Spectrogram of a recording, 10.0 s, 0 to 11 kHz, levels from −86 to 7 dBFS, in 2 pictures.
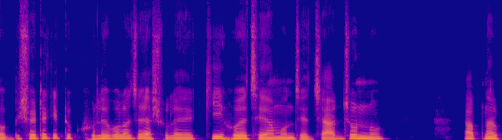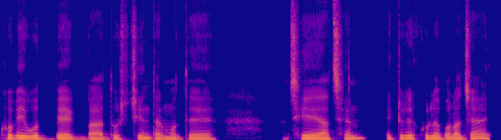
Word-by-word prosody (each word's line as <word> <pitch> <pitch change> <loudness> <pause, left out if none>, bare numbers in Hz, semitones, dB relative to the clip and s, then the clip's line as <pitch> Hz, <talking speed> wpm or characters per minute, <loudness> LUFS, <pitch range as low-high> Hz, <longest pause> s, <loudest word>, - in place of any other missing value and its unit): বিষয়টাকে 140 +6 0
একটু 165 - -4
খুলে 125 +2 0
বলা 135 0 +3
যায় 135 -3 +2
আসলে 115 -1 -3 0.3
কি 155 - +1
হয়েছে 125 -2 +3
এমন 110 0 +2
যে 115 - +1
যার 110 +4 +1
জন্য 135 -5 +4 1.0
আপনার 130 +1 +1
খুবই 125 -3 +4
উদ্বেগ 110 -1 0 0.2
বা, 100 - 0 0.2
দুশ্চিন্তার 110 0 -2
মধ্যে 110 +1 -2 1.0
ছেয়ে 115 -1 +3
আছেন? 120 +1 -2 0.4
একটু 115 +2 -8
কি 125 - +4
খুলে 120 -1 +2
বলা 115 0 +2
যায়? 145 +2 +2
120 Hz, 150 wpm, -25 LUFS, 115-130 Hz, 1.0 s, জন্য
